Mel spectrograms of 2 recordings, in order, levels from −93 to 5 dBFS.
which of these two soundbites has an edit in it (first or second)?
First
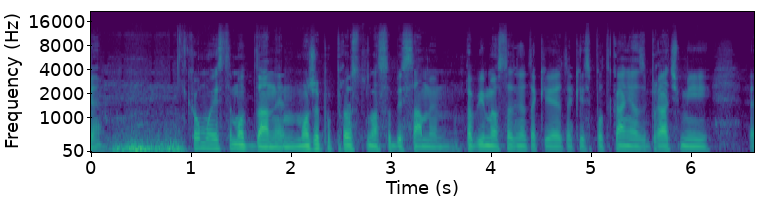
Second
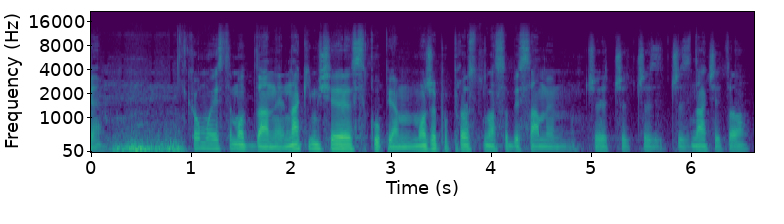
first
